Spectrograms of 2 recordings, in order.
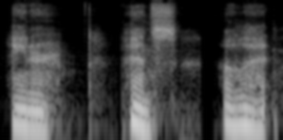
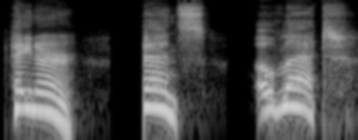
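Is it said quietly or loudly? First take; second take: quietly; loudly. First: It is said quietly under the breath. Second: It is yelled out loudly.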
